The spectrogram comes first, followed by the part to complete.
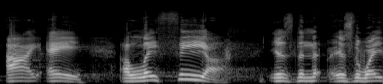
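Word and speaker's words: aletheia: a l e t h e i a a lethea is the is the way that you would pronounce it and here's what it means truth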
